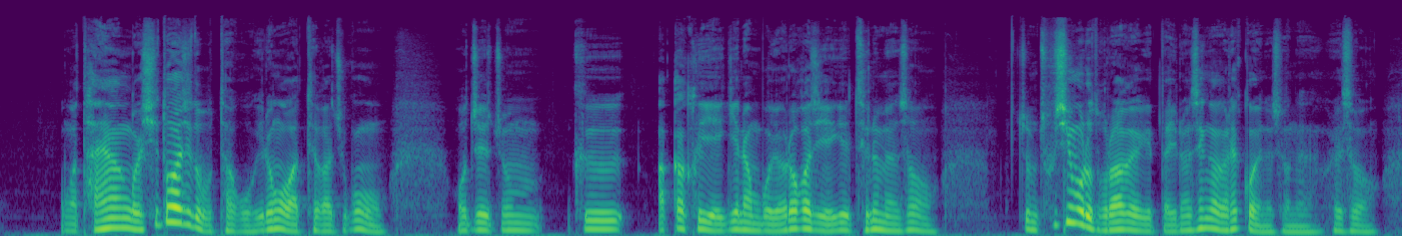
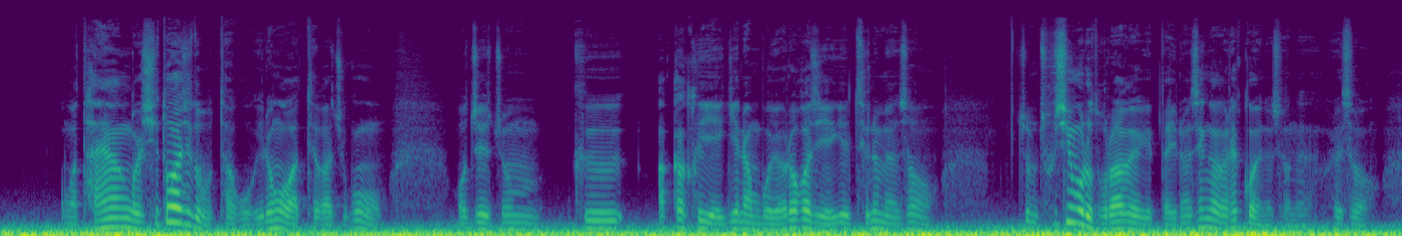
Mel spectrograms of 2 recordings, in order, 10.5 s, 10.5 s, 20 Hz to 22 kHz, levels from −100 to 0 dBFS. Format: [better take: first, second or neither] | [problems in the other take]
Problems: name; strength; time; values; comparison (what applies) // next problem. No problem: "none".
first | low rumble; noticeable; throughout; 10 dB below the speech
